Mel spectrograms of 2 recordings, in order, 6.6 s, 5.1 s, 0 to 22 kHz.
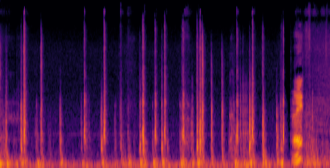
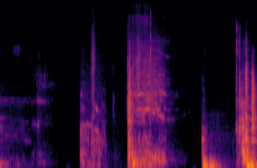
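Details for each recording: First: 1998 Corvette C5 driver's door: sharp dry clicks each time the window switch is pressed, no motor hum, window does not move; power reaches door and switch, so owner suspects the window motor's points or a motor needing a jump start. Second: 1998 Corvette C5 power window after repair. Short clean motor hums of about a second each as the glass travels, ending in soft stops with no grinding or straining; window works properly.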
